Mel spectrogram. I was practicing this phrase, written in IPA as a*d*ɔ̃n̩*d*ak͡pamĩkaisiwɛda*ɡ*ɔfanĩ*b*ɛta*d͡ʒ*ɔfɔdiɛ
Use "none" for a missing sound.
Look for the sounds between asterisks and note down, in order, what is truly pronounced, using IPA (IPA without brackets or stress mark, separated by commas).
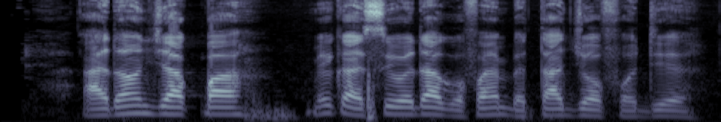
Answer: d, d͡ʒ, ɡ, b, d͡ʒ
